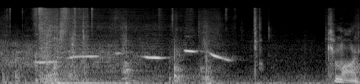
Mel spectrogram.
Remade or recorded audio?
remade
